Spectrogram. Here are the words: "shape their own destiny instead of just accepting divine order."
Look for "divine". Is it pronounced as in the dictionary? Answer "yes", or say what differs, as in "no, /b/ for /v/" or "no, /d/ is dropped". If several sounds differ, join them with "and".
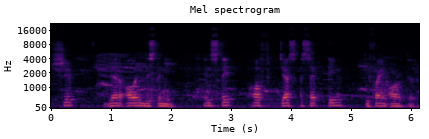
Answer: no, /f/ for /v/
